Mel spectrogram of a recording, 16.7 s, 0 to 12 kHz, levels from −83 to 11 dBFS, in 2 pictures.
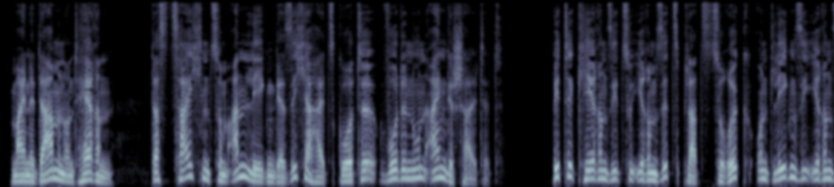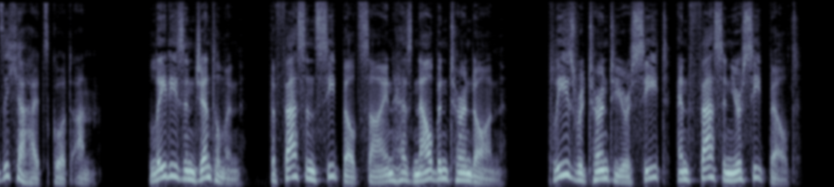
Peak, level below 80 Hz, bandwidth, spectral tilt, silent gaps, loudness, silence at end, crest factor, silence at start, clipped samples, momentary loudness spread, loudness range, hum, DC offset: -2 dBFS; -54 dBFS; 12 kHz; -5.5 dB/octave; 5.19-5.44 s, 9.50-9.75 s, 13.50-13.75 s; -20 LUFS; 0.35 s; 18 dB; 0.1 s; under 0.1%; 10 LU; 3 LU; none; under 0.1%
